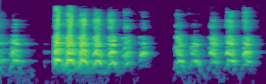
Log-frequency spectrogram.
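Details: German Shepherd dog barking in two bursts: a short pair of barks, a pause, then a fast run of about six rough, mid-pitched barks, and after another gap a second run of five barks.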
